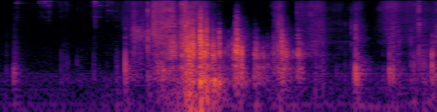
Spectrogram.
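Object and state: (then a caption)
Paper magazine pages turning. Fingertips lift and turn the thin pages of a large open paper magazine lying on a table. A few soft, separate crinkles lead into a longer, louder stretch of bright, airy rustling and crumpling as a page sweeps over. Quieter paper flutters and taps follow.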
